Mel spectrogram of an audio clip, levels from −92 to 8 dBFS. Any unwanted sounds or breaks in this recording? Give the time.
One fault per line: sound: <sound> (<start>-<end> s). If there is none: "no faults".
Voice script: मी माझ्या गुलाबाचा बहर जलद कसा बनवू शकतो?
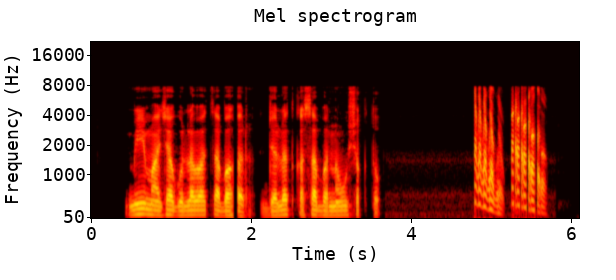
sound: dropout (1.8-1.8 s)
sound: chirp (4.8-5.7 s)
